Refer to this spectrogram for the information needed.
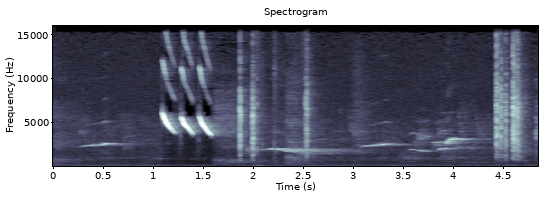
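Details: White-rumped shama song used to stimulate other shamas to sing; three bright descending whistled notes in quick succession, soft drawn-out whistles, a few snapping clicks, and a dry rattle at the end.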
